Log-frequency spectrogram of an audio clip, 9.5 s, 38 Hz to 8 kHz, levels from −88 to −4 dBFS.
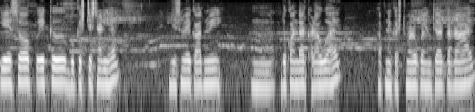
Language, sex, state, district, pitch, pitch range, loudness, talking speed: Hindi, male, Uttar Pradesh, Muzaffarnagar, 150 Hz, 140-170 Hz, -17 LUFS, 140 wpm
